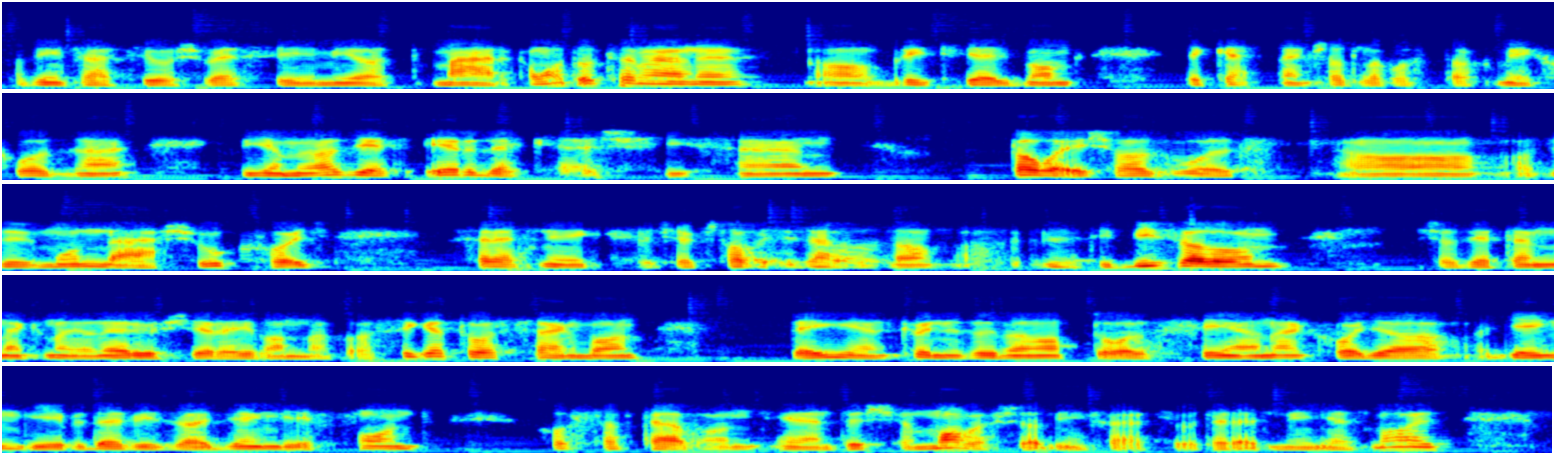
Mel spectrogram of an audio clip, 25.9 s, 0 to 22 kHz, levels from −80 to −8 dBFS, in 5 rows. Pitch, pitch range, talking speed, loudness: 105 Hz, 100-110 Hz, 145 wpm, -21 LUFS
